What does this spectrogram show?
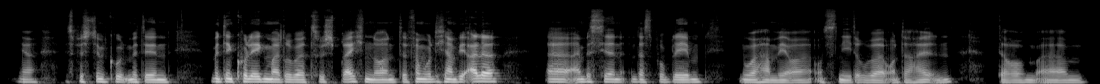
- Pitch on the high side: No, low, 110 Hz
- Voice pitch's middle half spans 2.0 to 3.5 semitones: Yes, narrow, 2.6 semitones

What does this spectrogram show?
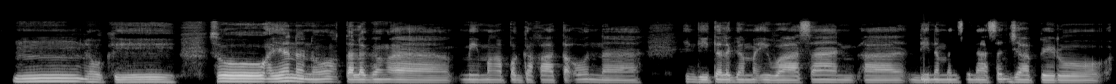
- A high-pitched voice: No, low, 110 Hz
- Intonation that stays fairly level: Yes, narrow, 1.8 semitones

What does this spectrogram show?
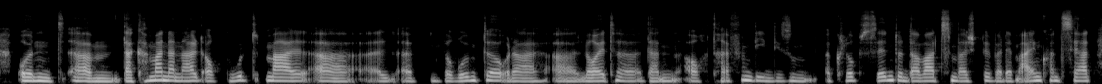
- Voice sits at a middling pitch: Yes, medium, 160 Hz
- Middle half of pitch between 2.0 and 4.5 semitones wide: Yes, average, 2.7 semitones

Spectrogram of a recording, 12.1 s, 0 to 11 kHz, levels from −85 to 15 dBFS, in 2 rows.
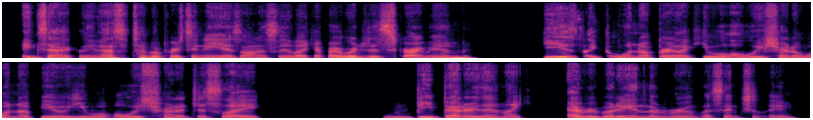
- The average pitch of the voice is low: Yes, very low, 85 Hz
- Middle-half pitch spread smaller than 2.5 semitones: No, average, 2.8 semitones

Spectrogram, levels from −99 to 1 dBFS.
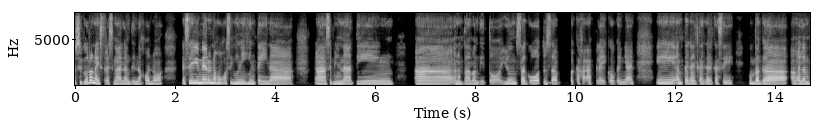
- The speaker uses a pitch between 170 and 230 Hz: Yes, high, 190 Hz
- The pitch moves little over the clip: Yes, narrow, 2.2 semitones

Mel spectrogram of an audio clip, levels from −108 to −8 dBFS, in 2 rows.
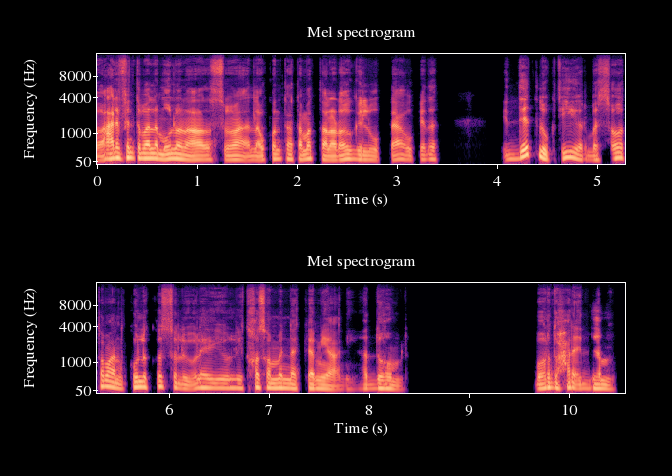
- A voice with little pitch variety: No, average, 3.9 semitones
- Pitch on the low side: Yes, low, 110 Hz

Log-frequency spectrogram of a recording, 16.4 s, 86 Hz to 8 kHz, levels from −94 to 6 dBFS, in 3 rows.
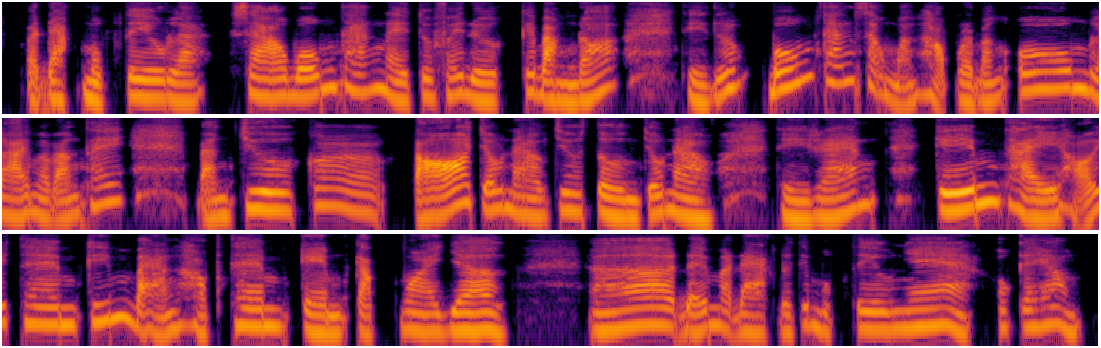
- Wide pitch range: No, average, 5.0 semitones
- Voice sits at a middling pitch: Yes, medium, 180 Hz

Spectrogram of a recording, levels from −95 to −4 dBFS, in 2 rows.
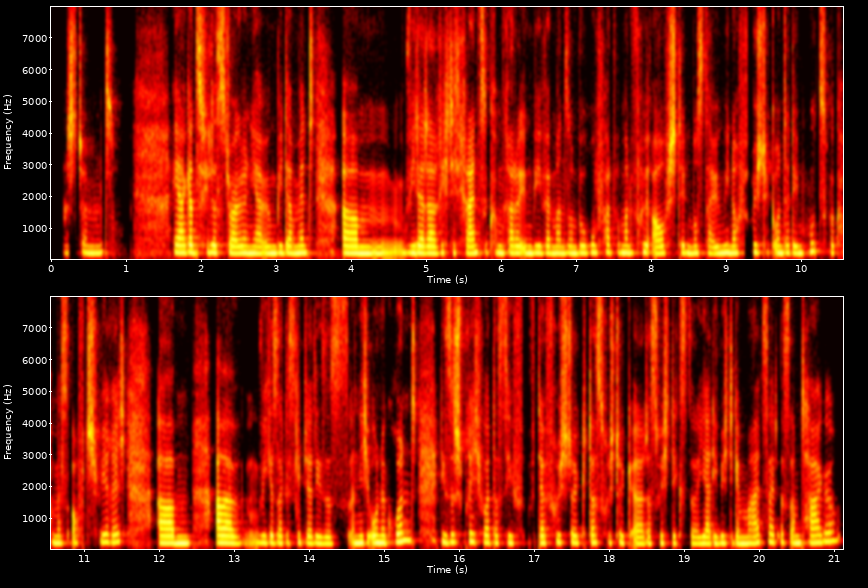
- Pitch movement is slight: Yes, narrow, 1.3 semitones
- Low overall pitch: No, high, 225 Hz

